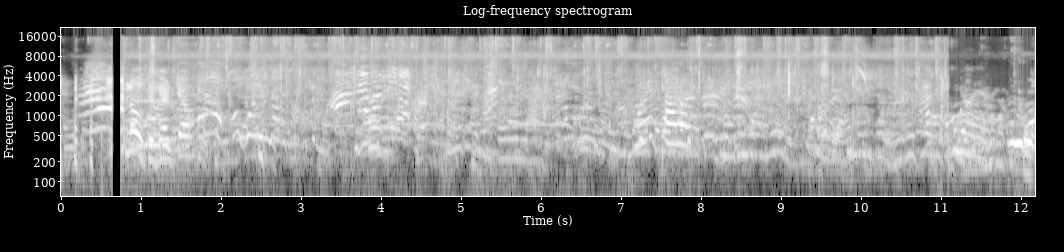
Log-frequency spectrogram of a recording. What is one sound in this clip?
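Children chatter and talk nearby.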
